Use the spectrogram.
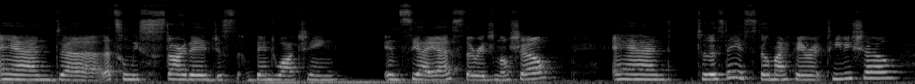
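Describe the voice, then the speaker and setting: At a moderate pace, a woman talks with fairly even intonation and a fairly high pitch. Her voice carries audible room echo. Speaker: personal finance vlogger. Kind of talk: casual vlog talk to camera. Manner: slurs and stumbles over words.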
